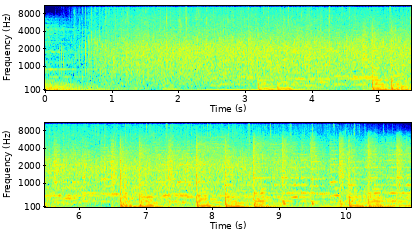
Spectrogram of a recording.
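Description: Audience applause after a song ends, filling the first half. About halfway through, a new piece of amplified music with a heavy, regular beat starts over the applause.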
